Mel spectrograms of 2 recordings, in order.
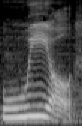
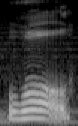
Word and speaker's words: we'll: You can say this contraction very clearly, we plus will is wheel. But in fast American English, we often reduce this in a relaxed way and we say wool.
